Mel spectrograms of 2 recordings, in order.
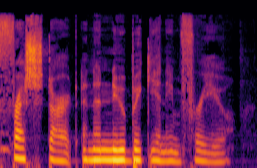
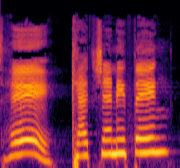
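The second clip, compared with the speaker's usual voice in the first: high, loud call across the water; calling from shore; 7 semitones higher, 5 dB louder than usual. Retold or imitated. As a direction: shout out to the boat, casual. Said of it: "this voice from shore goes".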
